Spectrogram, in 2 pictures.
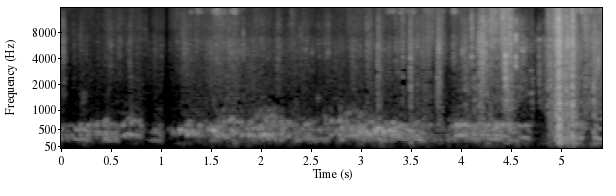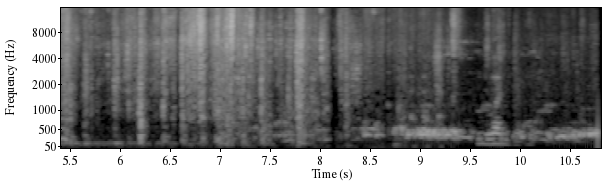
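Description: Madrasi high flying pigeons coo steadily in a loft, soft low rolling calls layered close together, with a burst of handling or flapping noise midway before the cooing resumes.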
